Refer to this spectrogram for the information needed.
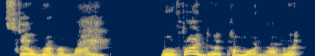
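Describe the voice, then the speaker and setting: A woman voicing a quick-witted, cheeky boy in a storybook, brisk and chivvying. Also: sits high, sing-song, pitched above the performer's own voice, exaggerated voice.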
